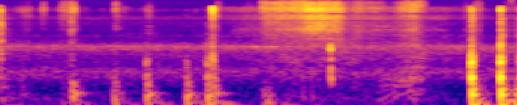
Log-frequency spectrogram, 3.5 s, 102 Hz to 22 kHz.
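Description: Knuckle knocks on the front door trim of a 2023 Toyota Corolla Cross 2.0 Hybrid FWD Premiere Edition produce about eight short, dull, low-pitched taps with almost no ring; the last two are the loudest. The trim is hard plastic everywhere except a slightly yielding upper section.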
